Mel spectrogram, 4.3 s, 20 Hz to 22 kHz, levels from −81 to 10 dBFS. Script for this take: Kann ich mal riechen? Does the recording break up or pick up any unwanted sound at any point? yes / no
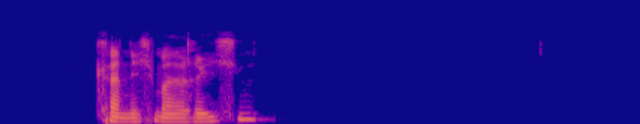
no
